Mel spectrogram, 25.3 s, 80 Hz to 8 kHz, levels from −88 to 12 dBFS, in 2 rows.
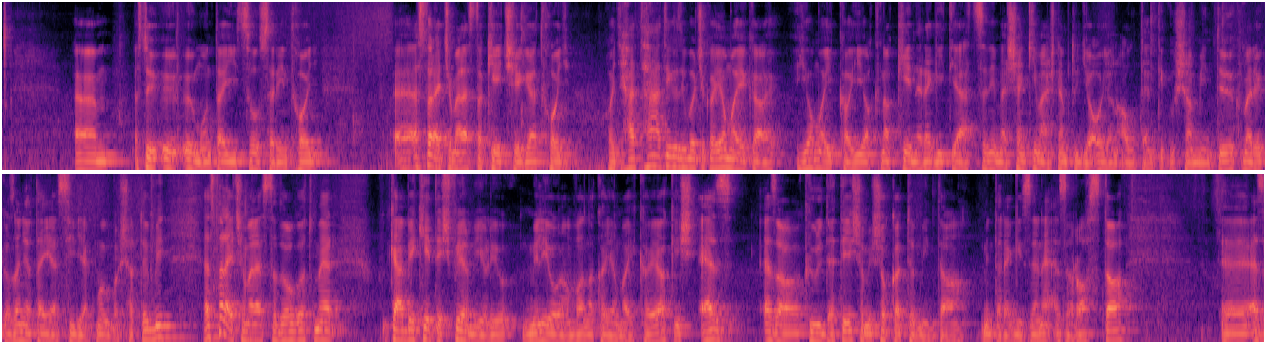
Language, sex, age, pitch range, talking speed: Hungarian, male, 30-49, 95-115 Hz, 185 wpm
